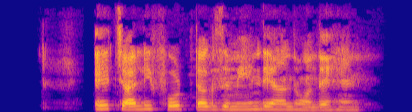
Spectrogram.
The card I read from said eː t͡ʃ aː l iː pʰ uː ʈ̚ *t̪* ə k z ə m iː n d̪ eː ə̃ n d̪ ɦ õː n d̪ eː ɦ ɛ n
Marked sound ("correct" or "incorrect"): correct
